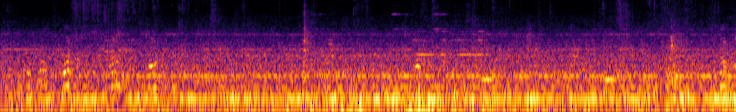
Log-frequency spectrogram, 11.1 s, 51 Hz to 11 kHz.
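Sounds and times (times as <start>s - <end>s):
shop background hum: 0.0s - 11.0s.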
